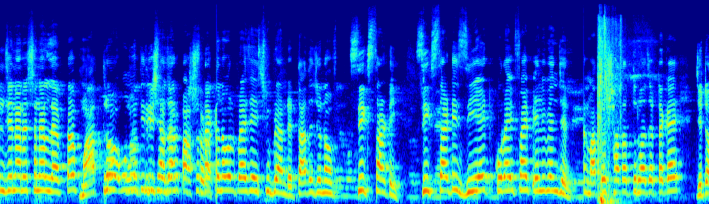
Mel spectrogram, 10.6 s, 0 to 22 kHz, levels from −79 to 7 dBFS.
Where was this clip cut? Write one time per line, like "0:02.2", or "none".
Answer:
0:03.2
0:08.8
